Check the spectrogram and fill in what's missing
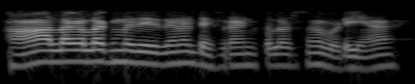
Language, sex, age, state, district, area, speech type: Hindi, male, 18-30, Rajasthan, Bharatpur, urban, conversation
